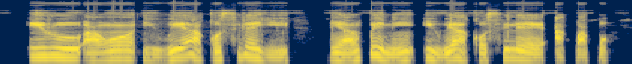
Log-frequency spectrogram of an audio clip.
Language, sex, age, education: Yoruba, male, 15-29, tertiary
